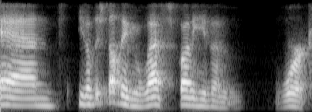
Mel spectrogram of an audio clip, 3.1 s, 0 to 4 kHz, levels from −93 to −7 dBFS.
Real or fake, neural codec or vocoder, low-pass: fake; codec, 16 kHz, about 1 kbps, DyCAST, with the encoder's durations; 3.6 kHz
